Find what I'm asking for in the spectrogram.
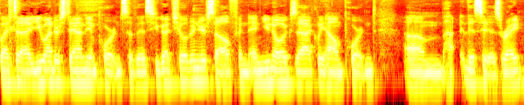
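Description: With a Canadian accent, a man speaks at a moderate pace in a fairly low pitch, his dark, mellow tone held at very even loudness and a monotone, flat intonation. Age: 40s. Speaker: radio host. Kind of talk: casual radio chat. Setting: studio.

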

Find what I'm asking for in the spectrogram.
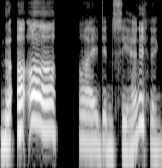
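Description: Fairly slow, middle-pitched delivery in a put-on character voice. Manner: dismissive, denying.

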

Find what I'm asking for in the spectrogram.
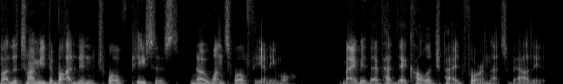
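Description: In an Australian accent, the speaker goes at a very fast pace with fairly even intonation. The sound is dry and close, with no echo. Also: man, very deep, low pitch for a man. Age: 30s. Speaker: entrepreneur and investor. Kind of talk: interview conversation.

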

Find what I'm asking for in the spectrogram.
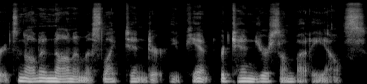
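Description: Captured in a very clean recording with a silent background, a woman with vocal fry speaks at a fairly quick pace in a very deep, low voice with a dark, mellow tone. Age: 70s. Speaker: sex educator and counselor. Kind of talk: panel debate.

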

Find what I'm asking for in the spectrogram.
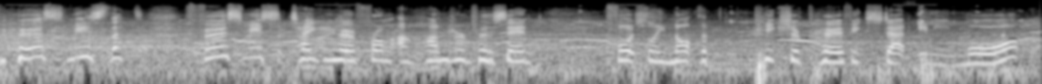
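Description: The speaker moves at a fairly slow pace with ordinary pitch variation while noticeable background noise runs underneath. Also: woman, high pitch for a woman. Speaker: netball commentator. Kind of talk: live sports commentary. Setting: stadium broadcast with crowd.

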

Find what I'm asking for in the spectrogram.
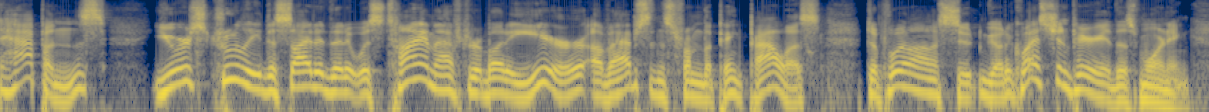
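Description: A man at medium pitch swings very widely in pitch while keeping a very even loudness, speaking at a moderate pace in a very clean recording with a silent background. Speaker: fill-in radio host, former legislator. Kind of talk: radio talk show monologue. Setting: radio studio. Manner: conversational with frequent fillers and restarts.

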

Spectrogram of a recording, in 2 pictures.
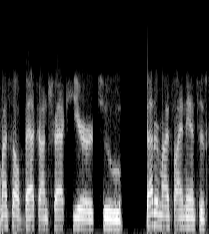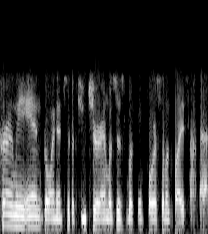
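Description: This is a man with an ordinary speaking voice. He talks at a medium pitch and a moderate pace. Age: 20s. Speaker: caller, recovering gambler. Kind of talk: phone call-in. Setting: phone call.

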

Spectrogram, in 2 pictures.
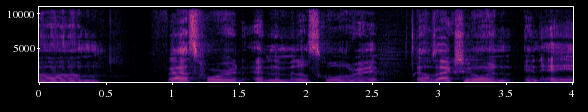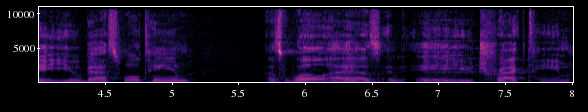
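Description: A man with an American accent speaks at a medium pitch in a dark, mellow tone, with ordinary pitch variation. The recording is very clean, with a silent background. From New York, Long Island. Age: 30s. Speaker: powerlifter. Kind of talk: casual chat.

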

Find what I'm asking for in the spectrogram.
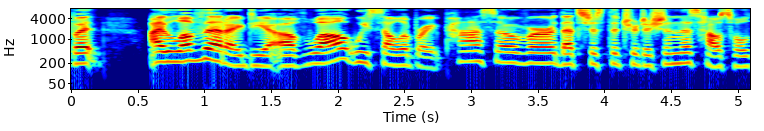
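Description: In a plain, everyday voice, a woman talks fairly quickly at a medium pitch with ordinary pitch variation, and the recording is very clean with a silent background. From Canada, Nova Scotia. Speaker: actress and writer. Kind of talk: casual chat.

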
